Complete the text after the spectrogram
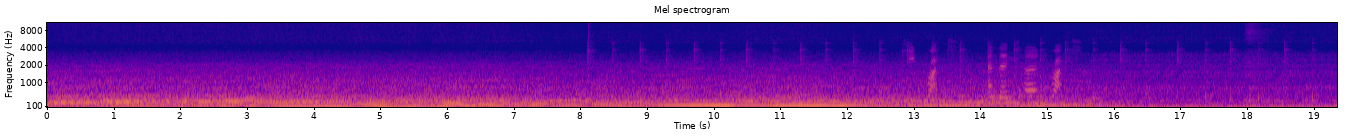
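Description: A truck engine hums steadily and slowly changes pitch.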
